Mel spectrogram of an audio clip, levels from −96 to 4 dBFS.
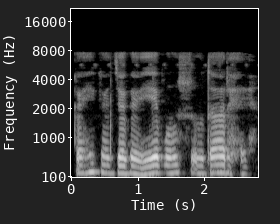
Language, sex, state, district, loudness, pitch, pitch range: Hindi, female, Bihar, Sitamarhi, -22 LUFS, 180 Hz, 175-185 Hz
